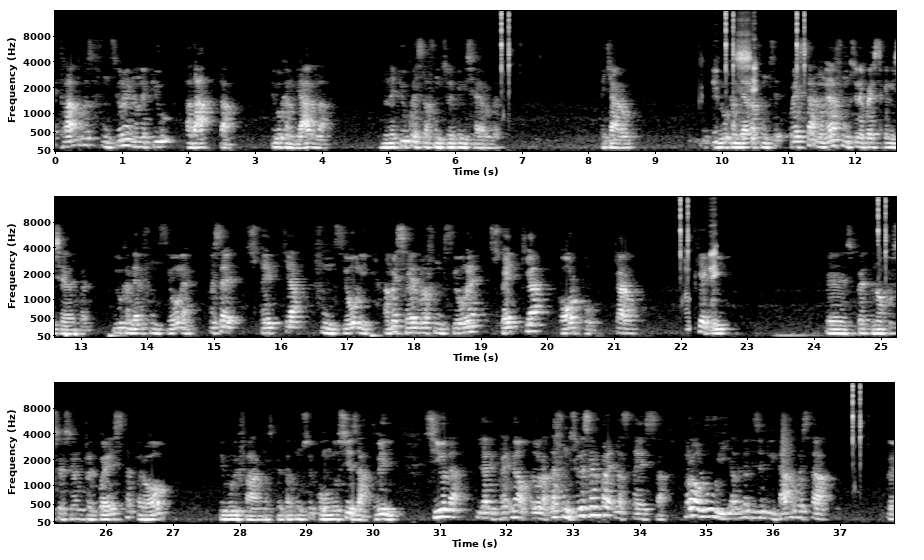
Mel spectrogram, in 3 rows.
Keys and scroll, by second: 12.5 Delete.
